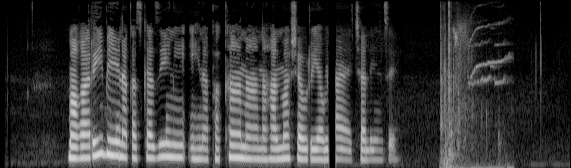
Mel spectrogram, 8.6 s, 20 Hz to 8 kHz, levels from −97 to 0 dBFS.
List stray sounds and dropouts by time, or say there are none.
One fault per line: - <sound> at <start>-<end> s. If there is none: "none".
- dropout at 4.9-5.0 s
- squeak at 6.6-7.7 s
